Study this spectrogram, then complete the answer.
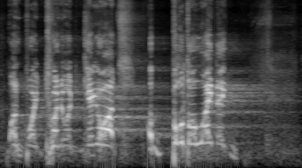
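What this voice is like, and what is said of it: Rough Doc Brown impersonation. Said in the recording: “Doc Brown. Sorry, I've got to work on my impersonations.”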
